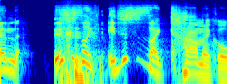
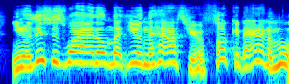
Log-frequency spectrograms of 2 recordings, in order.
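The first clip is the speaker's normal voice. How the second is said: acted-out very high, shrill screaming tirade; 13 semitones higher than usual. Retelling a neighbor's words to a woman locked out: imitating someone screaming. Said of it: "He's screaming at her".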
